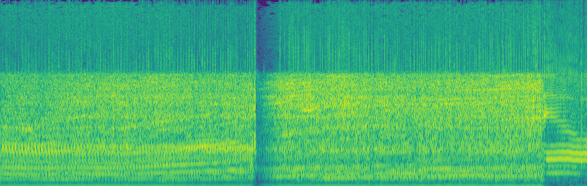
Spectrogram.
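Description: Naked motorcycle engine revving hard while pulling away on a track, a steady loud drone with rising harmonics, briefly cut out midway then resuming and climbing again.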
